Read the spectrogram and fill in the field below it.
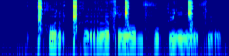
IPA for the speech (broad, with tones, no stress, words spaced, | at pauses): ǁʰo˦rǁʰə˨rlə˦f ŋ͡ǀo˦bfu˦ky˨lʲ ŋ͡ǀu˨fɾʲʊ˨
